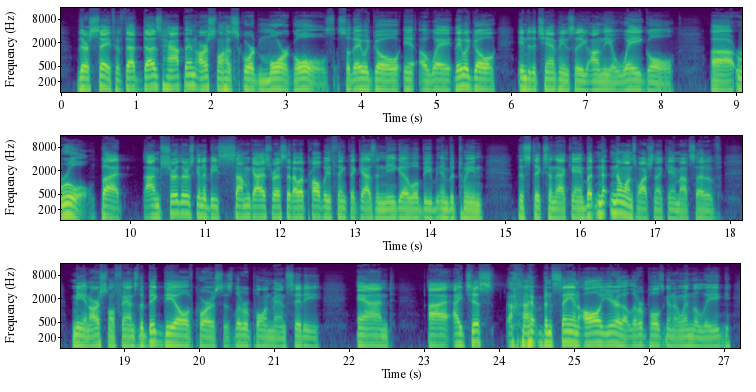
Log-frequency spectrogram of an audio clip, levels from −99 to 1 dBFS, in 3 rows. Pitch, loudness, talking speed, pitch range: 115 Hz, -19 LUFS, 205 wpm, 105-125 Hz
